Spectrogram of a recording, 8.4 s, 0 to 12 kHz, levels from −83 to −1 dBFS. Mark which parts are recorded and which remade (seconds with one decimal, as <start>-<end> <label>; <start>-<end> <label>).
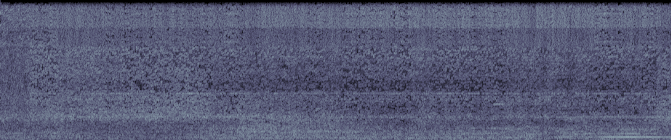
0.0-6.3 recorded; 6.3-7.3 remade; 7.3-8.4 recorded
